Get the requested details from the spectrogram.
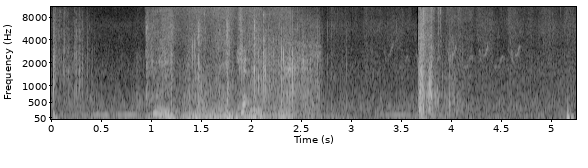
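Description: Hands pull on a rope while climbing.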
